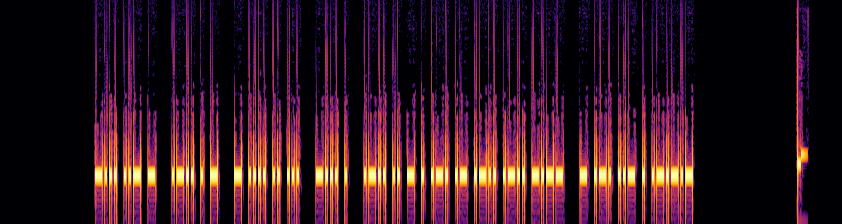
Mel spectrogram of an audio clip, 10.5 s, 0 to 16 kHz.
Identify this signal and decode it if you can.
Morse code, heard as a keyed tone, about 37 wpm, 700 Hz. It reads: BUT LET THIS BE LITERALLY TRUE.
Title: Sentences from Top 1400 Words 40wpm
